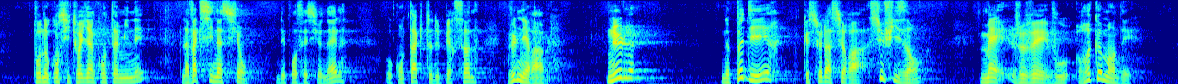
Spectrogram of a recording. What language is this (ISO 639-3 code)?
fra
